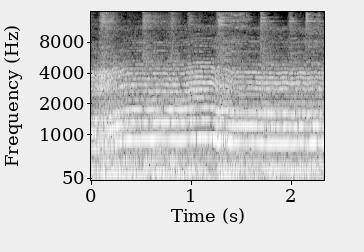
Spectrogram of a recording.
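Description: A man singing live into a microphone while playing an acoustic guitar, amplified. He holds one long note, then moves to a slightly lower held note a little over a second in, over steady guitar chords.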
